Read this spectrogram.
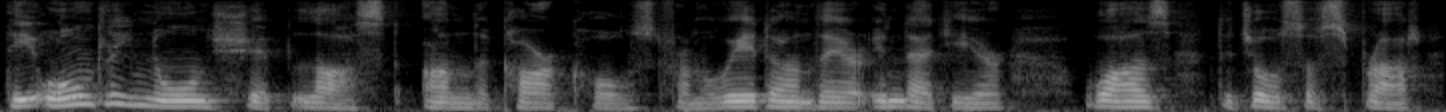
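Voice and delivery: ordinary delivery

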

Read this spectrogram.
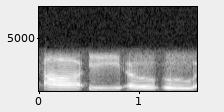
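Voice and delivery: a, I, o, u with slack lips, vowels drifting neutral; lazy English vowels. Shown as a demonstration. Coach showing lazy English vowels. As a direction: say a, I, o, u lazily. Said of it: "neutral, lazy look".

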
